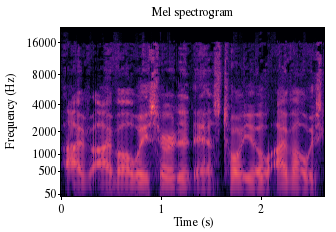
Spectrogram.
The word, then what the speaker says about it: Toyo: T-O-Y-O does in fact rhyme with yo-yo.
